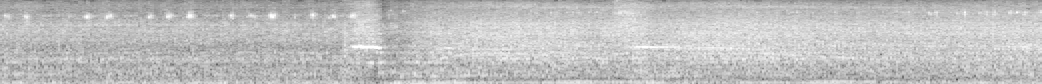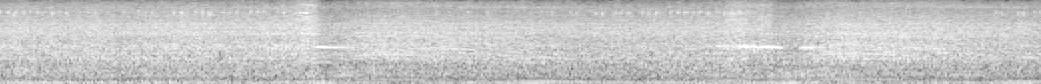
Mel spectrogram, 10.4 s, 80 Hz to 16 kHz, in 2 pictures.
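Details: 2007 Chevy Express 3500 van V8 after the Motor Medic flush: smooth blips rise and fall cleanly between a steady idle, with no ticking or clatter. The sticky lifter noise is gone; normal revving.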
